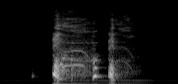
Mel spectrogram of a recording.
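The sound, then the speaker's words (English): A fairly loud cough followed by two quick throat-clearing hacks in rapid succession, with no talking over it and silence before and after. “Almost got through an episode without coughing.”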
